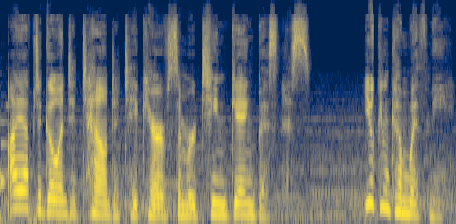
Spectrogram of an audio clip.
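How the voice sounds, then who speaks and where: Dry, level-headed young gang deputy. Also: female voice, mid-range voice, big pitch swings, fairly quick, fairly bright tone, soft background music. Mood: businesslike. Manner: matter-of-fact, wry, unimpressed. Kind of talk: video game voice acting.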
